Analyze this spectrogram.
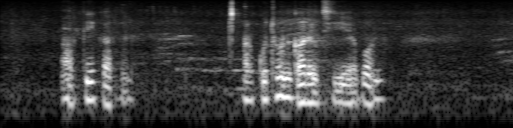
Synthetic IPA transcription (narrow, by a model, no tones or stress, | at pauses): aɾkikaɾbe | aɾkut͡ʃʰonkɔɾet͡ʃʰḭḛbon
